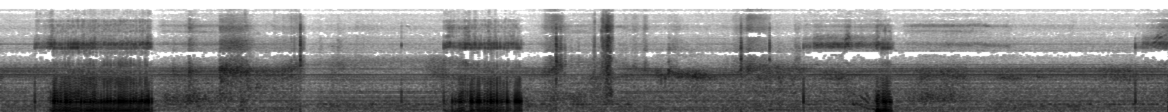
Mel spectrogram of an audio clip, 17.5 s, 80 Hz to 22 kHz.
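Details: French Bulldog snoring indoors: loud, rasping snores at about 1–2, 7 and 13 seconds, with quieter breathing between them over a steady electrical hum.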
